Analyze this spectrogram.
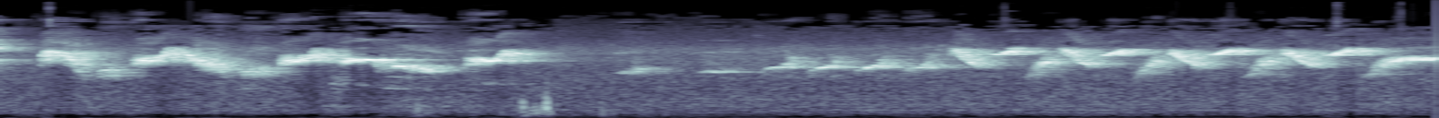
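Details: Bird heard singing all the time: loud looping whistled phrases, a short quieter gap with a couple of low knocks, then a repeated pattern of sharp downslurred whistles, several in a row.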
